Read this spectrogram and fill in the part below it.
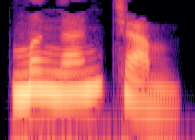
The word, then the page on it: mengancam: Indonesian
